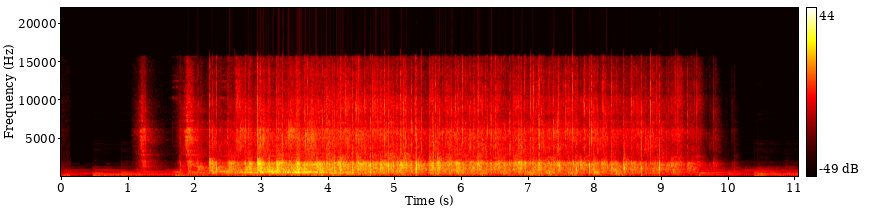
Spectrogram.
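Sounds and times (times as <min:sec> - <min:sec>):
people clapping: 0:01.8 - 0:10.2.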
